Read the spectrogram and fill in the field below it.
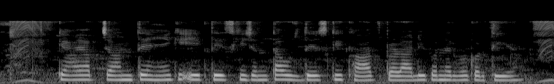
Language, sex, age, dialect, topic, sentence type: Hindi, female, 18-24, Kanauji Braj Bhasha, agriculture, statement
